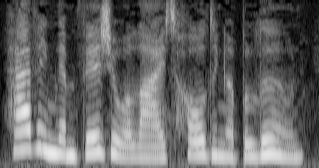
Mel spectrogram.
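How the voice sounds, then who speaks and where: A woman music teacher explaining her methods in a calm, measured instructional voice-over. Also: a little high.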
